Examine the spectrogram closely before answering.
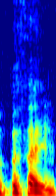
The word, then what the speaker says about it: Buffet: so here i've got the bathage line or the buffet divine depending on your pronunciation choice um and this really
